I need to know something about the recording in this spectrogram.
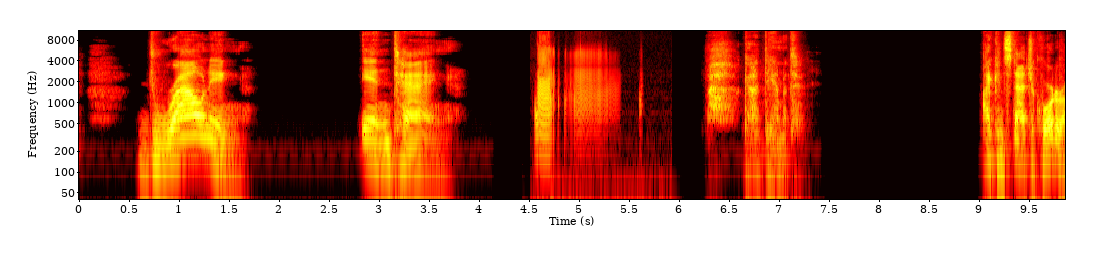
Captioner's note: farts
